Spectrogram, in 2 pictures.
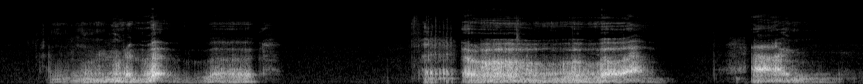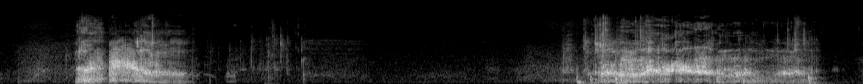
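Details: Valley Bulldog Archie, a male just over three years old, growling and snarling while playing gently beside someone reading the newspaper in the morning; several rough, low growling bursts of one to two seconds separated by short pauses.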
